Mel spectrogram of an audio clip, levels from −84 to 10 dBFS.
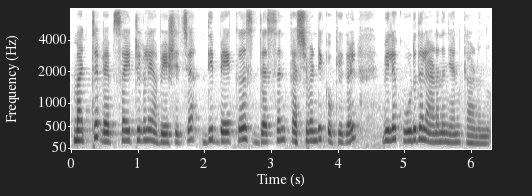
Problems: constant background noise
